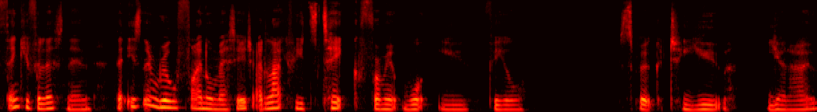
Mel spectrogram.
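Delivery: hushed, soft, quiet voice. A radio show host closes by thanking listeners, talking quietly. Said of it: "the reason I'm talking so quietly".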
